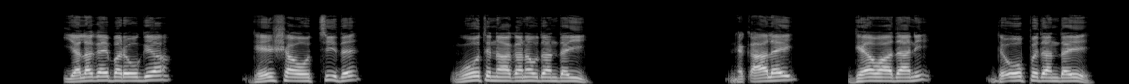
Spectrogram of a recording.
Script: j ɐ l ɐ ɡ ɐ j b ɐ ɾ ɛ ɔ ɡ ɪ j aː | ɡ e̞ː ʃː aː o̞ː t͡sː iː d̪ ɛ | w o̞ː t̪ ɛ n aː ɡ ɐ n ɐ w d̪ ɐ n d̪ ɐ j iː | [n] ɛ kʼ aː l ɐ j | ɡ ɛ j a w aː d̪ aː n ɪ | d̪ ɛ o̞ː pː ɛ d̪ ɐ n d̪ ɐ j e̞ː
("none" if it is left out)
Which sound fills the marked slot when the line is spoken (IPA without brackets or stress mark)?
n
